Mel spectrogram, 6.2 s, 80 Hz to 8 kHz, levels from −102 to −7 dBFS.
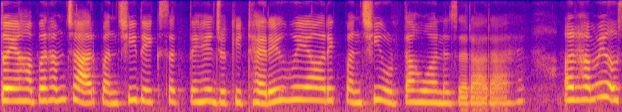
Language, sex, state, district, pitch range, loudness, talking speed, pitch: Hindi, female, Bihar, Supaul, 265-310 Hz, -21 LUFS, 260 wpm, 285 Hz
